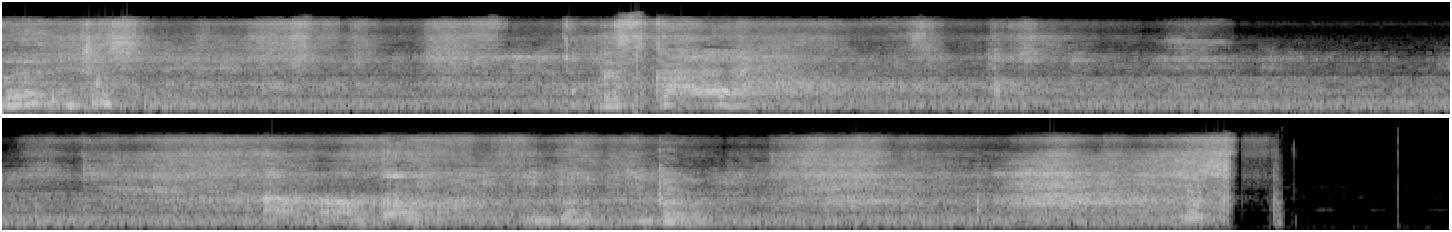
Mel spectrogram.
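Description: A man talks animatedly close by.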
